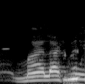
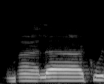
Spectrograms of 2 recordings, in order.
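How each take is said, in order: First: The vowel after the L is short. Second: The vowel after the L is drawn out. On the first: The speaker calls it right. "Malaku je, ... Dia lam tu satu harakat je" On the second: The speaker calls it wrong. "tadi akak panjangkan malaku, tak nak ... jangan malaku"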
